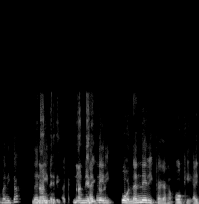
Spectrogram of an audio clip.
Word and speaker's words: Nanneri: Am I pronouncing it right, Vanita? Nanneri.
